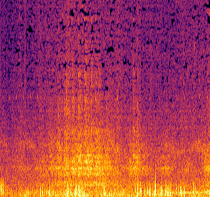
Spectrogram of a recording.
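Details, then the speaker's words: Homemade wind turbine on trial run, chain drive inside a box that amplifies the noise: irregular light clacks and rattles over a steady whirring hum. Drive chain rattling, with strong vibration. "the sounds are not pleasant from the box , the box seems to amplify all this, well, I hear the chain rattling, that's"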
